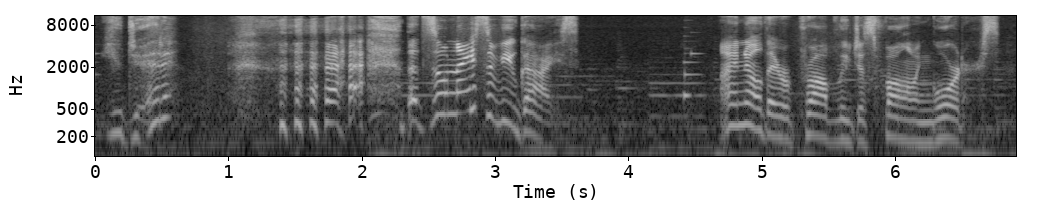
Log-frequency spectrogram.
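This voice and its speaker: A woman's voice: medium pitch, sing-song, unhurried, faint music behind. A woman voicing an earnest, self-deprecating teenage boy adventurer in a video game, youthful and apologetic in manner. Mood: relieved, grateful. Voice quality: boyish, youthful. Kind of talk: animated game voice acting.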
